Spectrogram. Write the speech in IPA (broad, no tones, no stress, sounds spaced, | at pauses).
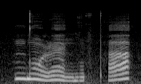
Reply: n d õ ɭ ɛ̃ ŋ ɡ ũ f pʰ a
